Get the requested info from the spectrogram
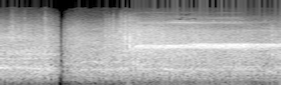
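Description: Referee's whistle blown in one long, steady high note about a second in, over the noise of the arena crowd, stopping play for a hand pass.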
